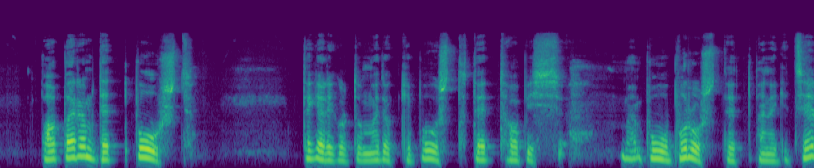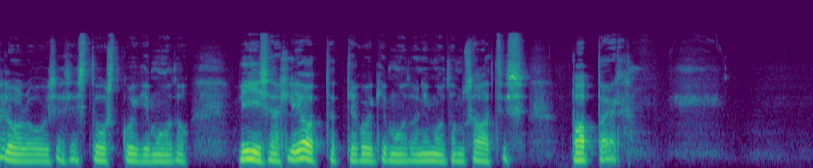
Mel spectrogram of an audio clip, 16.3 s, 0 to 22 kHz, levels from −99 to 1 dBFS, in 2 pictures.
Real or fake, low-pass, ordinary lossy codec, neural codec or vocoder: real; none; none; none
